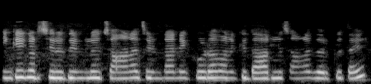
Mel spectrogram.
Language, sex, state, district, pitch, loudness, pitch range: Telugu, female, Telangana, Nalgonda, 295 Hz, -17 LUFS, 285-300 Hz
